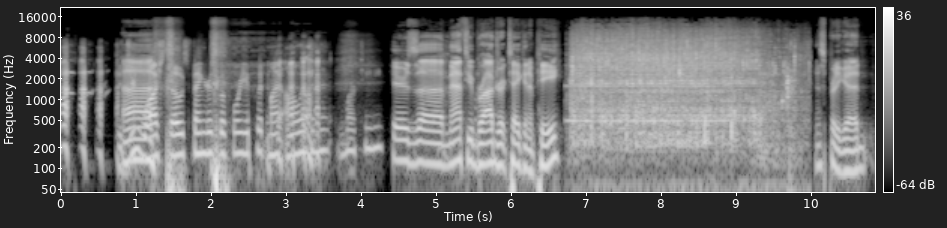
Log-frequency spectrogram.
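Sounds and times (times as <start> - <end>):
laughter: 0.0 - 3.9
speech: 0.8 - 6.8, 10.1 - 10.8
water pouring into a bucket: 6.8 - 10.0.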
